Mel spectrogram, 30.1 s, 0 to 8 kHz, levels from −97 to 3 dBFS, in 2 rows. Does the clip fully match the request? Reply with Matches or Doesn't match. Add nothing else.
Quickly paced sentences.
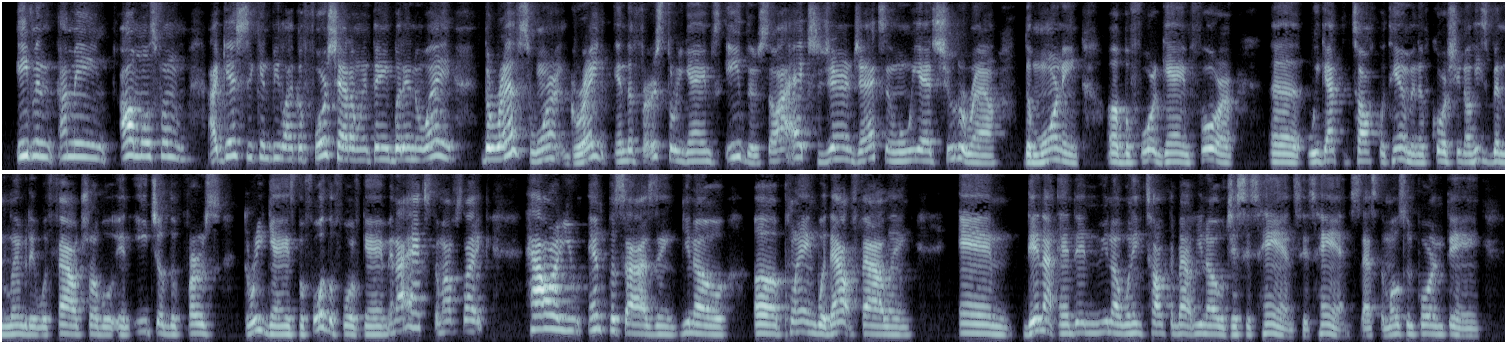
Matches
